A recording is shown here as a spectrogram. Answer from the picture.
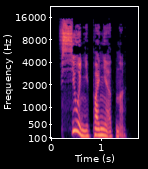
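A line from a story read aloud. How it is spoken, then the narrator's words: Clipped, emphatic. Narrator (Russian): отчеканил он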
